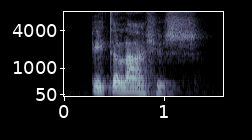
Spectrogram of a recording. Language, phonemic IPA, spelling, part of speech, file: Dutch, /etaˈlaʒə/, etalages, noun, Nl-etalages.ogg
- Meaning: plural of etalage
